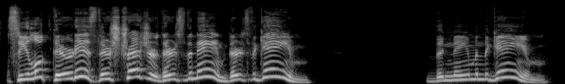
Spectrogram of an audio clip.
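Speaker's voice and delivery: high, loud excited shouting. Real, not acted. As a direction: shout it out, thrilled. Excited shouting at title screen.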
